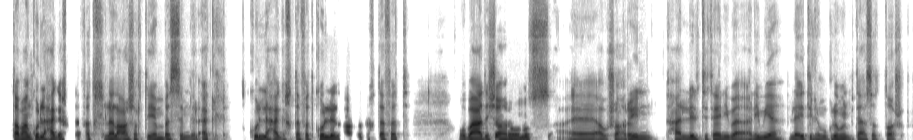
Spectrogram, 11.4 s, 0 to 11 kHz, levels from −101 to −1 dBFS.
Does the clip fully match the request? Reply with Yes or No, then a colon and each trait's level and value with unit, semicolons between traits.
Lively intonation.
No: average, 3.6 semitones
